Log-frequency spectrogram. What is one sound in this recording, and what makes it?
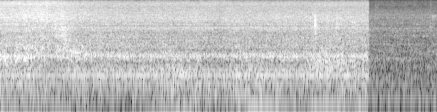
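A heavy truck engine rumbles steadily close by.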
